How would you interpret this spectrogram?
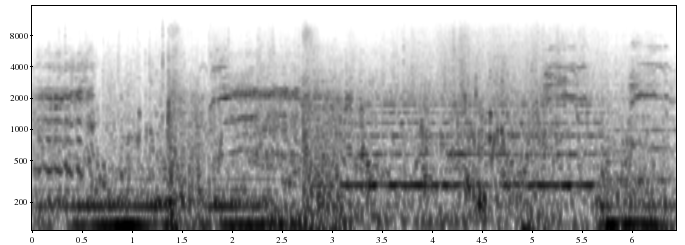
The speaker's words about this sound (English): canters along the shore, whinnying to her foal.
